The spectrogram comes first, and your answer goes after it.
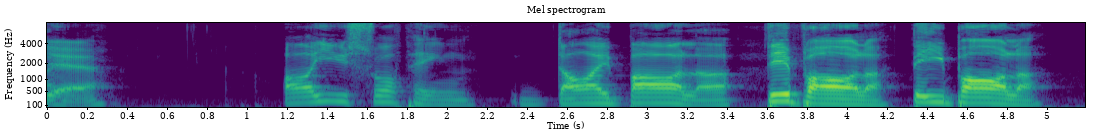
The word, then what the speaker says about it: Dybala: It's not Dybala. It's die. Dybala. How do they pronounce it in Italian? In Italian, Dybala. Dybala. He's Argentinian. Yeah, but in Italy they pronounce it Dybala. If he's Argentinian, it's definitely Dybala. Dybala.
